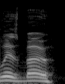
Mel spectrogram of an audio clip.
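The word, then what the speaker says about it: Liz Beau: playing the role of Liz Bow, or is it Liz Boy? Liz Ba. How do you say that? I think it's Liz Bow. – B-E-A-U? – Yeah.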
